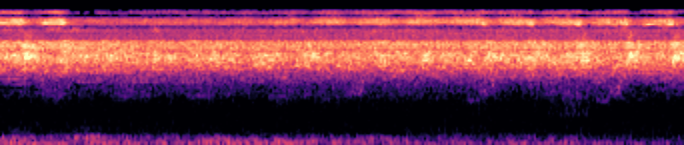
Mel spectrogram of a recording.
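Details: Continuous shrill droning of cicadas, high and even, with slight rhythmic pulsing in the upper register throughout.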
